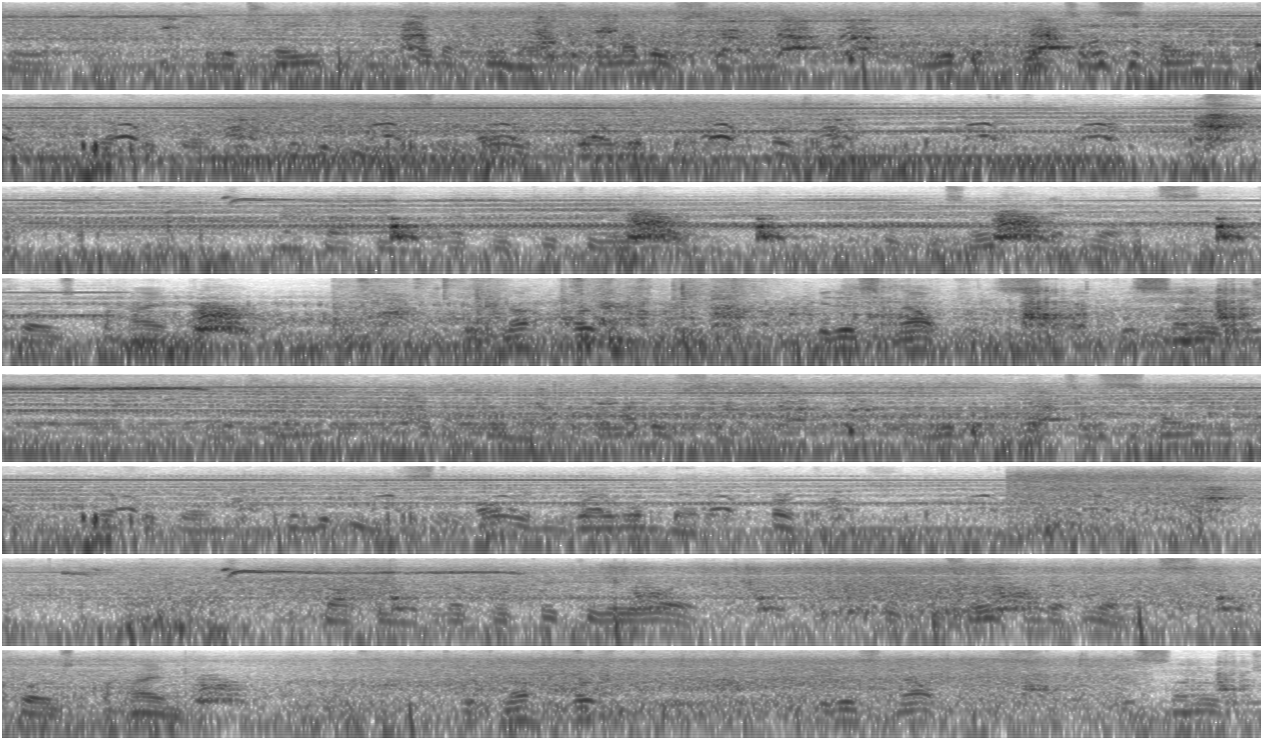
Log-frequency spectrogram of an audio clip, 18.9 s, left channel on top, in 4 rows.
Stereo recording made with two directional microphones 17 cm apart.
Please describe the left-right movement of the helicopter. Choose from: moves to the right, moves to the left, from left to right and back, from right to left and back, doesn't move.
moves to the left.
